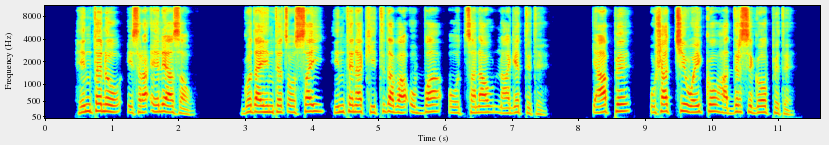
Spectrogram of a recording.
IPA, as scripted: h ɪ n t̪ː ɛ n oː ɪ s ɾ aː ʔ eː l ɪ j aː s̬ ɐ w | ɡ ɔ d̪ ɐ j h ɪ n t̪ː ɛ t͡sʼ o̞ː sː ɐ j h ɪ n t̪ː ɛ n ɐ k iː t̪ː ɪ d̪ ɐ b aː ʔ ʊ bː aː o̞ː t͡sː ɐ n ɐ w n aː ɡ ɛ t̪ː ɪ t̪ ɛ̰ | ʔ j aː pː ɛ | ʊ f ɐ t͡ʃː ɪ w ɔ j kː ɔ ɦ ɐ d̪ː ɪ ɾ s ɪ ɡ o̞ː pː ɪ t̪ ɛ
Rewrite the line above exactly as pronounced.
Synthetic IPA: h ɪ n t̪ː ɛ n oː ɪ s ɾ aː ʔ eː l ɪ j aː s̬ ɐ w | ɡ ɔ d̪ ɐ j h ɪ n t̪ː ɛ t͡sʼ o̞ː sː ɐ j h ɪ n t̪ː ɛ n ɐ k iː t̪ː ɪ d̪ ɐ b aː ʔ ʊ bː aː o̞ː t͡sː ɐ n ɐ w n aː ɡ ɛ t̪ː ɪ t̪ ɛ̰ | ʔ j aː pː ɛ | ʊ ʃ ɐ t͡ʃː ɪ w ɔ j kː ɔ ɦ ɐ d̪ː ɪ ɾ s ɪ ɡ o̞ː pː ɪ t̪ ɛ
